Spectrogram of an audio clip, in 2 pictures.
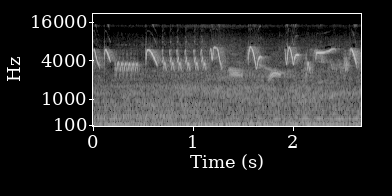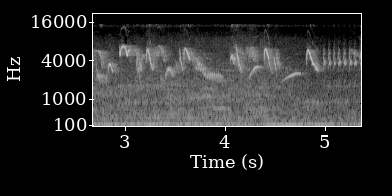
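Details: Energetic 'gacor' rolling song of a yellow-fronted canary (sanger), used for tutoring and prompting other songbirds: an unbroken stream of bright, high chirps, trills and quick upslurred whistles, evenly loud throughout, over a soft low background rumble.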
